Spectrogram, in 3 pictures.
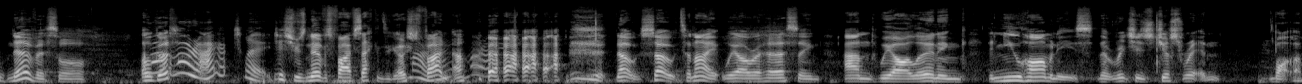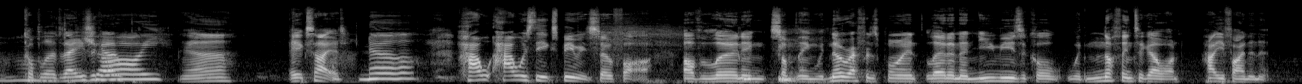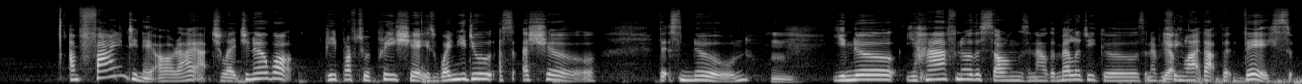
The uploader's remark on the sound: It's the final music rehearsal night before floor rehearsals start. Live in the LBT Courtyard with some backstage interviews.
